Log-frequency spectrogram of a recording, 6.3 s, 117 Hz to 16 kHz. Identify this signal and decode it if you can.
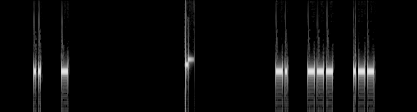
Morse code, heard as a keyed tone, about 36 wpm, spaced as for 20 wpm, 700 Hz. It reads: IT NOW
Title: 3x Character Spacing - Top 200 Words - 35wpm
